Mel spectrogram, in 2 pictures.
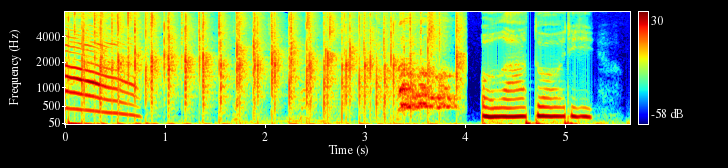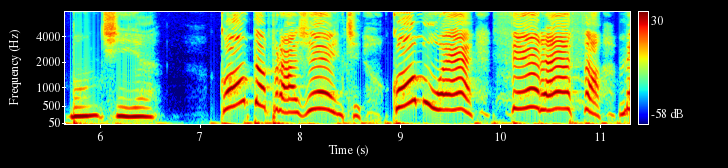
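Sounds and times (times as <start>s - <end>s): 
audience applause: 0.0s - 4.0s
speech: 4.7s - 6.6s, 7.2s - 11.2s.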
